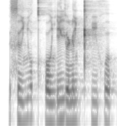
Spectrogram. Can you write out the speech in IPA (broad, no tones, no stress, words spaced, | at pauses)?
sɨʎo kʰoʎɾi jɨɳɨʎ ʈʰifʊ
